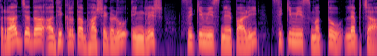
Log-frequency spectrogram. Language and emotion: Kannada, neutral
